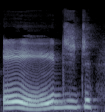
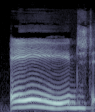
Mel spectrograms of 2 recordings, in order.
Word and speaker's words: aged: first one is aged now this one is tricky because we have the past tense verb aged and the adjective AGED and aged and aged can both be used as adjectives however in this meaning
